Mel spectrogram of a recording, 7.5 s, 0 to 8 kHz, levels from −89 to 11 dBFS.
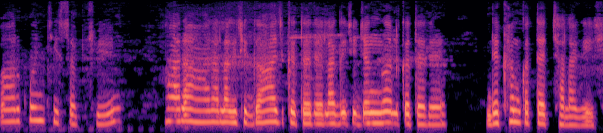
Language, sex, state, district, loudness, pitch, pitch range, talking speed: Angika, female, Bihar, Purnia, -16 LUFS, 235 Hz, 220-260 Hz, 175 wpm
